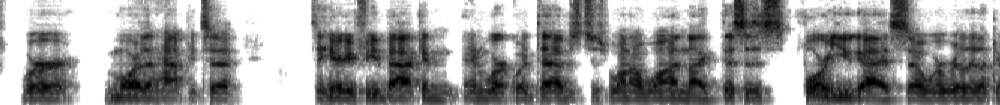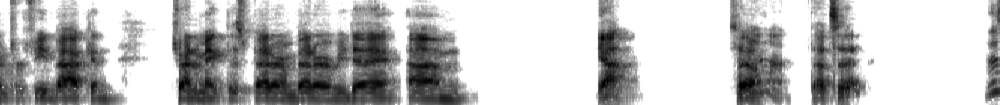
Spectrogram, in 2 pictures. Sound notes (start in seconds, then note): none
